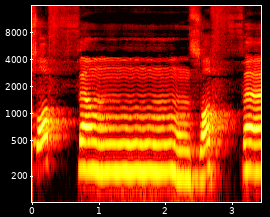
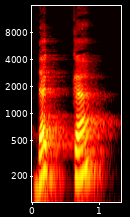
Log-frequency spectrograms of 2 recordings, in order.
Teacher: Kalau saffan ya, suaranya masih mengalir. Ini yang dinamakan dengan rakhawah. Kalau kaf itu syiddah.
